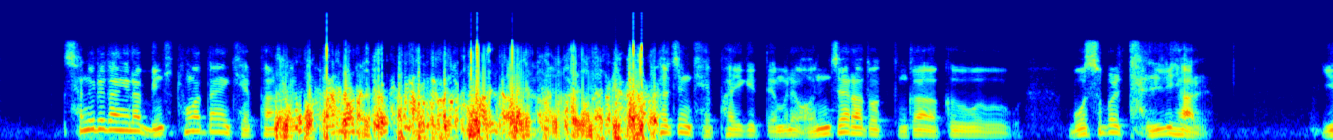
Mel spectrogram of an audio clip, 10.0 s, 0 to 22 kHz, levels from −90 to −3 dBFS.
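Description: A codec payload misread runs from 2.06 to 4.97 s. The frames are packed in AMR's octet-aligned format but decoded as if bandwidth-efficient, so every field after the header lands in the wrong bit positions. The decoder still produces output, but the speech in that stretch turns into garbled noise and warble that barely tracks the original. Outside that span the wideband AMR coding is clear, with light artefacts consistent with a 12.65 kbit/s mode.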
